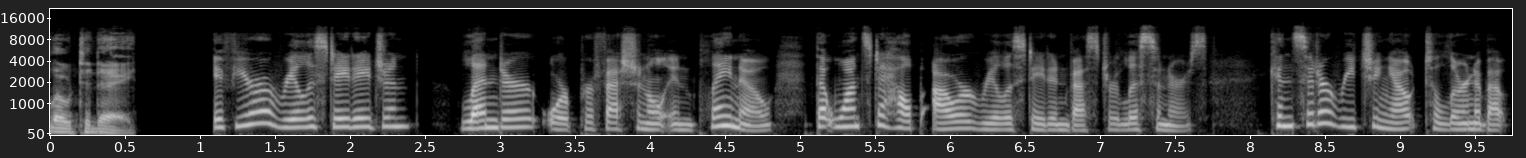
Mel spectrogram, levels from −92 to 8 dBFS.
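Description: Speech recording with no audible technical faults present.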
